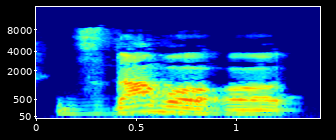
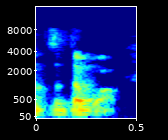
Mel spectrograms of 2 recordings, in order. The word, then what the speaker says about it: ЦДАВО: говоримо про джерела комплектування даво теж До речі дякую Я сьогодні дякуючи пані Ларисі дізнався де ставити наголос тому що я ставив наголос на dво виявляється правильно говорити даво ставичи наголос на архіва Окей теж певне досягнення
